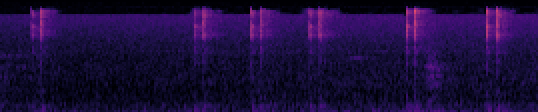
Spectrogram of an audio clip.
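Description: Computer mouse clicks during poster design work in Canva: six sharp, quiet clicks spaced irregularly, heard alone over faint room hiss.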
